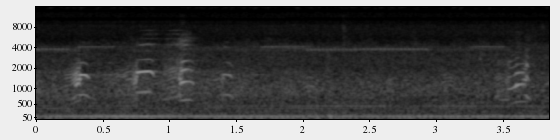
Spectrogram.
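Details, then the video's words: Ducks on a lake calling in a quick run of nasal honks near the start, then a pause and one more short burst, over a constant low hum. "Ducks on a lake for relaxing sound"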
